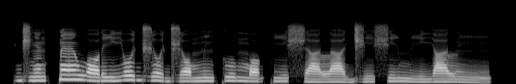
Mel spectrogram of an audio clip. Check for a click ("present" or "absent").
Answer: absent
